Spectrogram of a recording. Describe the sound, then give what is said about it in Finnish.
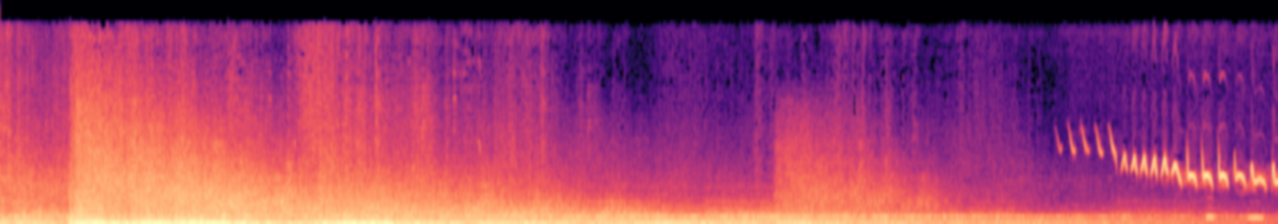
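Whining of a falling meteorite: a rumbling, roaring wash of noise with a steady hum, then a rapid series of high-pitched, descending whistling whines near the end. “Kuuletko? Ton vinkunan. Niin. Mikä se on? Se on meteoriitti.”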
